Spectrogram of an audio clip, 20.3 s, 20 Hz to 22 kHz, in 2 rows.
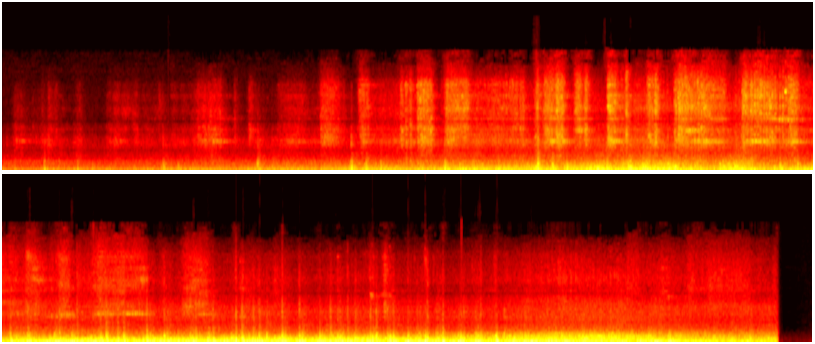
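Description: A Class 50 diesel locomotive hauls a train past on the Swanage Railway, with another diesel on the rear, building from a distant rumble to a loud, close roar of engine and clattering wheels that holds steady to the end.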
